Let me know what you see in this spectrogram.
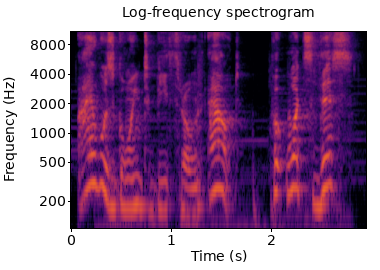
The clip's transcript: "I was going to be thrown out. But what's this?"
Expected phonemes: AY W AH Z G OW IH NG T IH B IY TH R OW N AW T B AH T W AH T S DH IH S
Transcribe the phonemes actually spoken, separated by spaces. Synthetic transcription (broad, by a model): AY W AH Z G OW IH NG T IH B IY TH R OW N AW T B AH T W AH T S DH IH S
